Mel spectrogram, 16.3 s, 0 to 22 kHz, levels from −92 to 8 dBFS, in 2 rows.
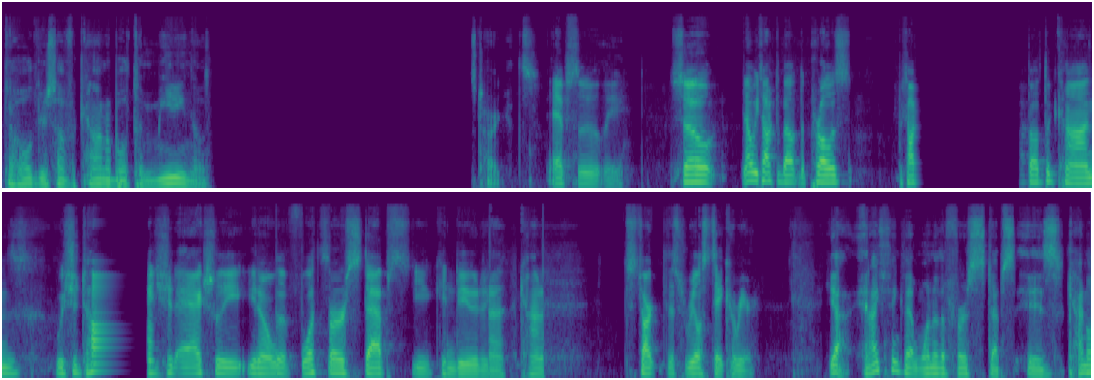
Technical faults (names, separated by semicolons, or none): call audio freeze; jitter buffer speed-up; long network dropout; chunks out of order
